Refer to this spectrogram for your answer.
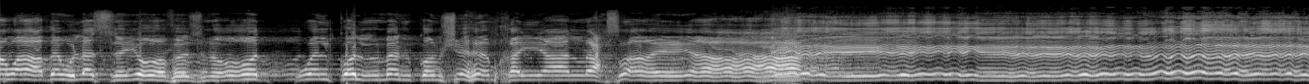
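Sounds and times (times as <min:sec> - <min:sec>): man singing ornamented long note: 0:00.0 - 0:13.0.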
